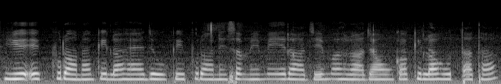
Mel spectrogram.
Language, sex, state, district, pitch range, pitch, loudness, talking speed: Hindi, female, Punjab, Pathankot, 235-245 Hz, 240 Hz, -16 LUFS, 180 wpm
